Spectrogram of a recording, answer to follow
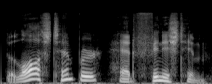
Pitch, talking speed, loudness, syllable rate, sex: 165 Hz, 170 wpm, -17 LUFS, 4.7 syllables/s, male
